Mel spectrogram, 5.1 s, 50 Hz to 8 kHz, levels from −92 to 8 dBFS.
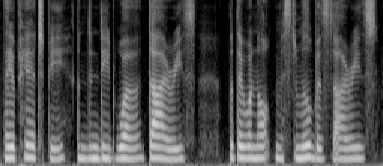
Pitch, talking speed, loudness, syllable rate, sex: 195 Hz, 175 wpm, -17 LUFS, 5.2 syllables/s, female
